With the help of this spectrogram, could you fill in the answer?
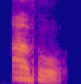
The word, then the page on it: arvo: Indian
